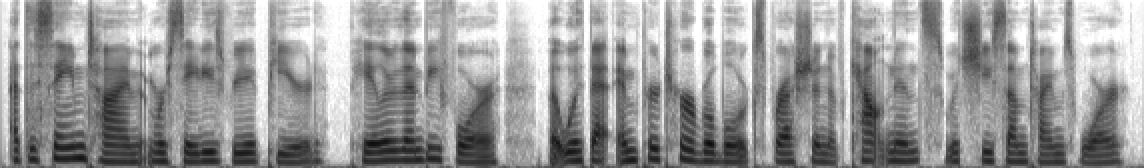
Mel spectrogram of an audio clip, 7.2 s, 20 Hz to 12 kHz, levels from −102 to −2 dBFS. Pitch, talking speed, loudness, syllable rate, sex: 175 Hz, 170 wpm, -18 LUFS, 5.9 syllables/s, female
